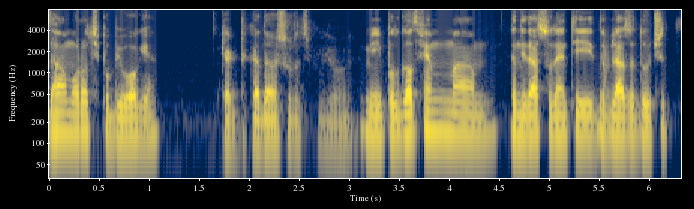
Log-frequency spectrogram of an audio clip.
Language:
Bulgarian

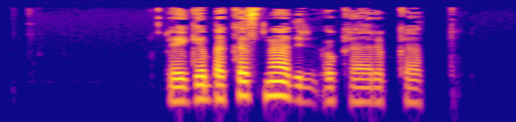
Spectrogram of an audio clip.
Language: Central Kurdish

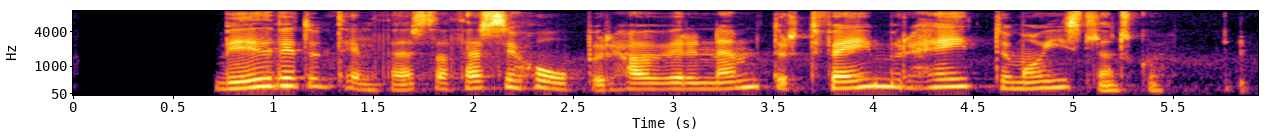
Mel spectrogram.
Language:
Icelandic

